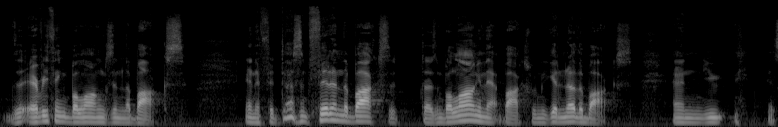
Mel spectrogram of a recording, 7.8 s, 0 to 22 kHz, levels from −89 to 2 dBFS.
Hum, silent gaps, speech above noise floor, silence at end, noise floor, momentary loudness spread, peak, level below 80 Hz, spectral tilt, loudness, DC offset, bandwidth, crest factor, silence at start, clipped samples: none; none; 31 dB; 0 s; -72 dBFS; 16 LU; -20 dBFS; -78 dBFS; -6 dB/octave; -41 LUFS; under 0.1%; 18 kHz; 20 dB; 0.05 s; under 0.1%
